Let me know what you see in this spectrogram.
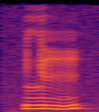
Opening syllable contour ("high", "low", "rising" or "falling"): low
